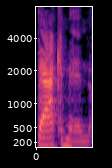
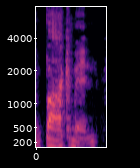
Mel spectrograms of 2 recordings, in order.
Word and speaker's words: Bachman: of this bird uh went by the name Bachman, although most birders you hear will say Bockman.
